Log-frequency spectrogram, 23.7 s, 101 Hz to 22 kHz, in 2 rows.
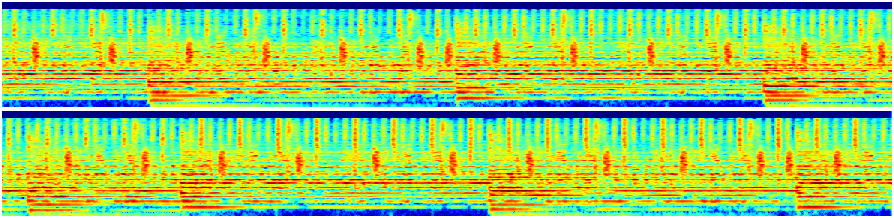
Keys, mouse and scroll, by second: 0.0-10.1 drag, 10.1-11.6 drag, 11.9 c, 12.5 click, 15.5 right click, 17.0-19.0 shift+drag, 18.8-19.7 typing, 19.8 click, 20.4 F3, 21.2-22.6 drag, 22.6-23.7 alt+drag.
